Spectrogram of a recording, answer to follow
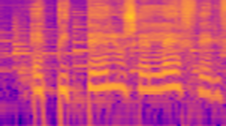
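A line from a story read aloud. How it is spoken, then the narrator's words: Shouted. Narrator (Greek): φωνάζω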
